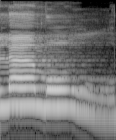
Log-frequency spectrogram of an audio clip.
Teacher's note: Huruf ro dibaca secara tafkhim karena berharakat fathah. Cara bacanya ditebalkan. Mun ketika berhenti hukumnya adalah mad arid lukun.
